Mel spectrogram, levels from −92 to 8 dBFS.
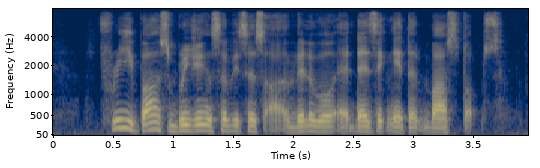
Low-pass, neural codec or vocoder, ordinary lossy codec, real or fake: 7.2 kHz; codec, 44.1 kHz, 7.8 kbps, Pupu-Codec; none; fake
